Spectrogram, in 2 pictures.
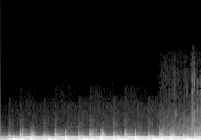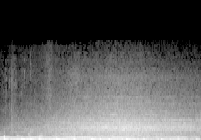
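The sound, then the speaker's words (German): A high-speed ICE train rushes past a memorial site, its wheels clattering in a rapid steady rhythm over a humming tone, swelling into a loud roaring whoosh as it passes. “Während ich an der Gedenkstätte bin, rasen immer wieder Züge an mir vorbei. Vor allem, wenn das ICEs sind, die da vorbeidonnern, dann finde ich das irgendwie unpassend.”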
